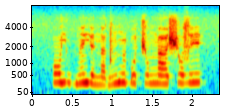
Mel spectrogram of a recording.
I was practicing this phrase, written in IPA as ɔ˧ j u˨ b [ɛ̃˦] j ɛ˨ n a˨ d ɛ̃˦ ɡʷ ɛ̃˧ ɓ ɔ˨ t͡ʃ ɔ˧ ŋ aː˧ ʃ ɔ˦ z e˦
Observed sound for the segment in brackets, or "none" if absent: ɛ̃˧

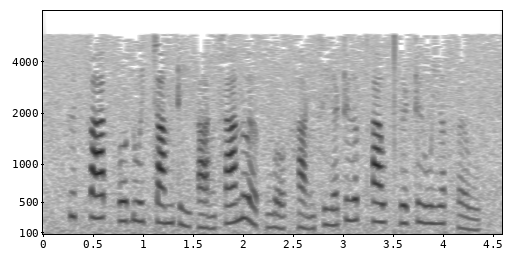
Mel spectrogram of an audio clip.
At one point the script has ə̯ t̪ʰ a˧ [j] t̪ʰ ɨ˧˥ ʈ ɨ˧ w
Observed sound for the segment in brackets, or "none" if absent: w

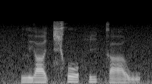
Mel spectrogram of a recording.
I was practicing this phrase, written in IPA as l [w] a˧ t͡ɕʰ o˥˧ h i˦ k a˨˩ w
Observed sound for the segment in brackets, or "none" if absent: j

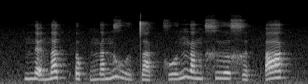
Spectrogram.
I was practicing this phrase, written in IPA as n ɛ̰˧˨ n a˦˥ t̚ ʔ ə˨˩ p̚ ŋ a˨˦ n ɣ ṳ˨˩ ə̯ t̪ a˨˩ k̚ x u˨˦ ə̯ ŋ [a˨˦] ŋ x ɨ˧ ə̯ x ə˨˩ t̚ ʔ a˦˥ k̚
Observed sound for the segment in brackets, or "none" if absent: a˧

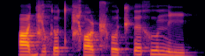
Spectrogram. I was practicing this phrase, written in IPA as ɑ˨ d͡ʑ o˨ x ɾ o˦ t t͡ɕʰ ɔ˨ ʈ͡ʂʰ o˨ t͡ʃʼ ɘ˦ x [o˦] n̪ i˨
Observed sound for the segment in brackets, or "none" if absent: u˦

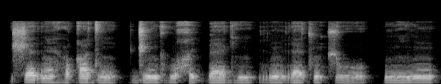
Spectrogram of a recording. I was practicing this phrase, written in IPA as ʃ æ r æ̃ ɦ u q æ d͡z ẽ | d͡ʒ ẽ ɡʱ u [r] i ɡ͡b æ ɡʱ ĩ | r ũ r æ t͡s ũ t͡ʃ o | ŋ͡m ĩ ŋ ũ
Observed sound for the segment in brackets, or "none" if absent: χ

